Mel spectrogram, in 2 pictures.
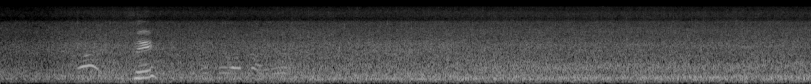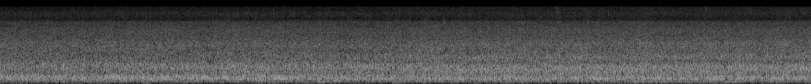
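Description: A shallow river rushes and gurgles over rocks.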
